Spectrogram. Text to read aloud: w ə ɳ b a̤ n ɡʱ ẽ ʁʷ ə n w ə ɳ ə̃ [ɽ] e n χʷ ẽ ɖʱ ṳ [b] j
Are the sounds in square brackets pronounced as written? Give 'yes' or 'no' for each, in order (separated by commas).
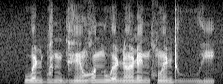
yes, no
